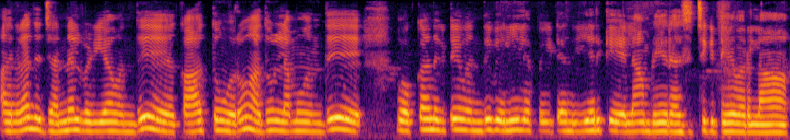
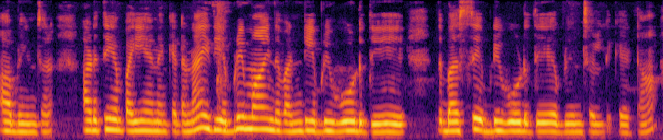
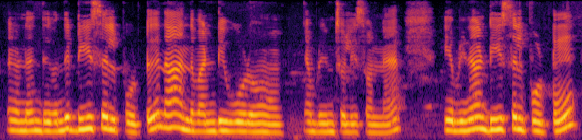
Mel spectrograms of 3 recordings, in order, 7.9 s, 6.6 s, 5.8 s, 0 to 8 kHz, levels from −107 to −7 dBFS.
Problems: background sounds at intervals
